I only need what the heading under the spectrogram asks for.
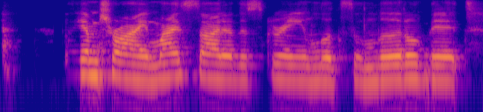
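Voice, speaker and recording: A woman's voice: fairly low pitch, steady tone, a little slow, a bit bright. A woman helping run a conference call, talking in a very polite, accommodating way as she handles the screen share.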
